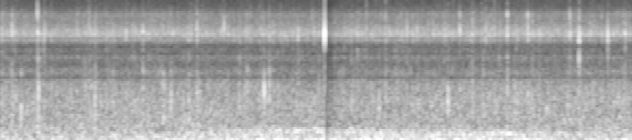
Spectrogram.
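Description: Steady rain falling on wet leaf litter, with scattered drip ticks and one sharp click about three seconds in.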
